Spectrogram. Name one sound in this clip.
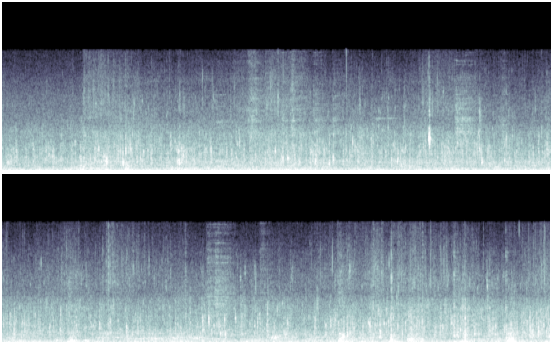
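A metal basket clinks against a fryer.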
